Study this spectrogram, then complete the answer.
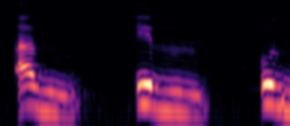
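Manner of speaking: az, iz, uz each ending in a steady z; no bounce on the final z; az, iz, uz, z held and smooth; vowel plus z drill. Shown as a demonstration. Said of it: "Tidak boleh mantul ya".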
